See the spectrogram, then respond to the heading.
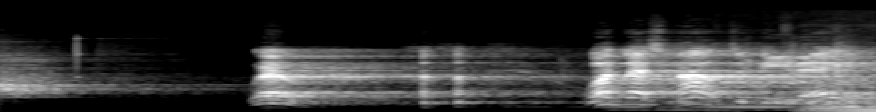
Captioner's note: chuckles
